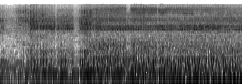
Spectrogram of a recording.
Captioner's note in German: Motor-Geräusche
